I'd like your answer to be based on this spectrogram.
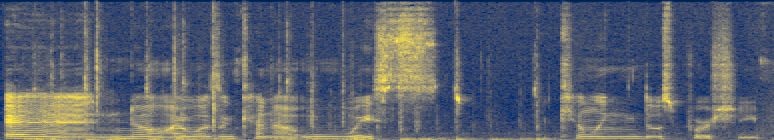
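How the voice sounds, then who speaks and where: A woman giving casual gameplay commentary, chatty, her voice jumping high when she gets excited. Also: takes it slowly, noisy background. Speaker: gameplay streamer.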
